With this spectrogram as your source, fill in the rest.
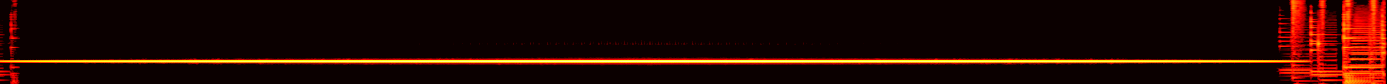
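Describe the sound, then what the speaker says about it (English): A long steady test beep from the video game Baldi's Basics holds one unbroken pure tone for nearly ten seconds, swelling gently louder toward the middle, then cuts off into a brief clatter of noise at the end. "It's, basically just a really long beep"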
